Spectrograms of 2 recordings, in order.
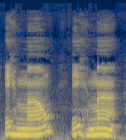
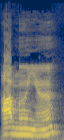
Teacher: a gente sente vibrar bastante a região do nariz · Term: sons nasais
